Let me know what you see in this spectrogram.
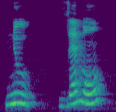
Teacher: because this verb happens to start with a vowel, you're going to have what we call the flying Z sound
